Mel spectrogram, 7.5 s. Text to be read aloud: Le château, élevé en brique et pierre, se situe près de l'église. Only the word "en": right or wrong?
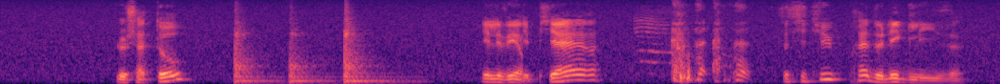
wrong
